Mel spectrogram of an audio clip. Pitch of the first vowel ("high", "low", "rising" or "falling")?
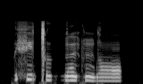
high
